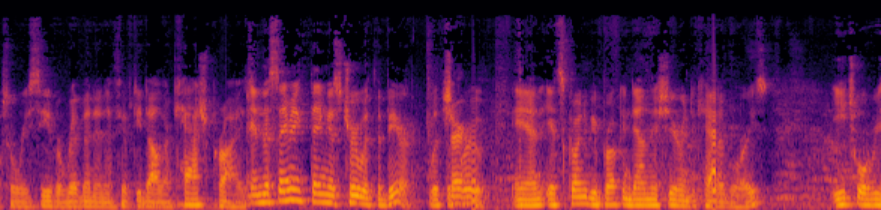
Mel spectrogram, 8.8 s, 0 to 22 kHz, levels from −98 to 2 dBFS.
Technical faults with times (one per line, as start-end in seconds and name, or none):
2.25 damaged data in a compressed stream
4.72-4.75 damaged data in a compressed stream
7.12-7.15 damaged data in a compressed stream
